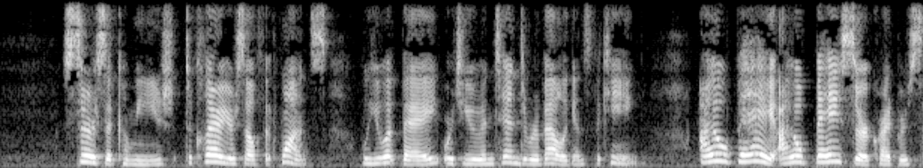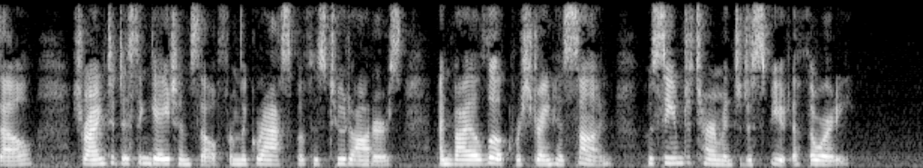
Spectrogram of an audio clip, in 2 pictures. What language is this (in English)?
English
